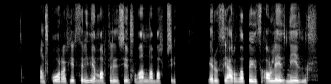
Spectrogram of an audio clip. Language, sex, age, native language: Icelandic, male, 30-39, Icelandic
